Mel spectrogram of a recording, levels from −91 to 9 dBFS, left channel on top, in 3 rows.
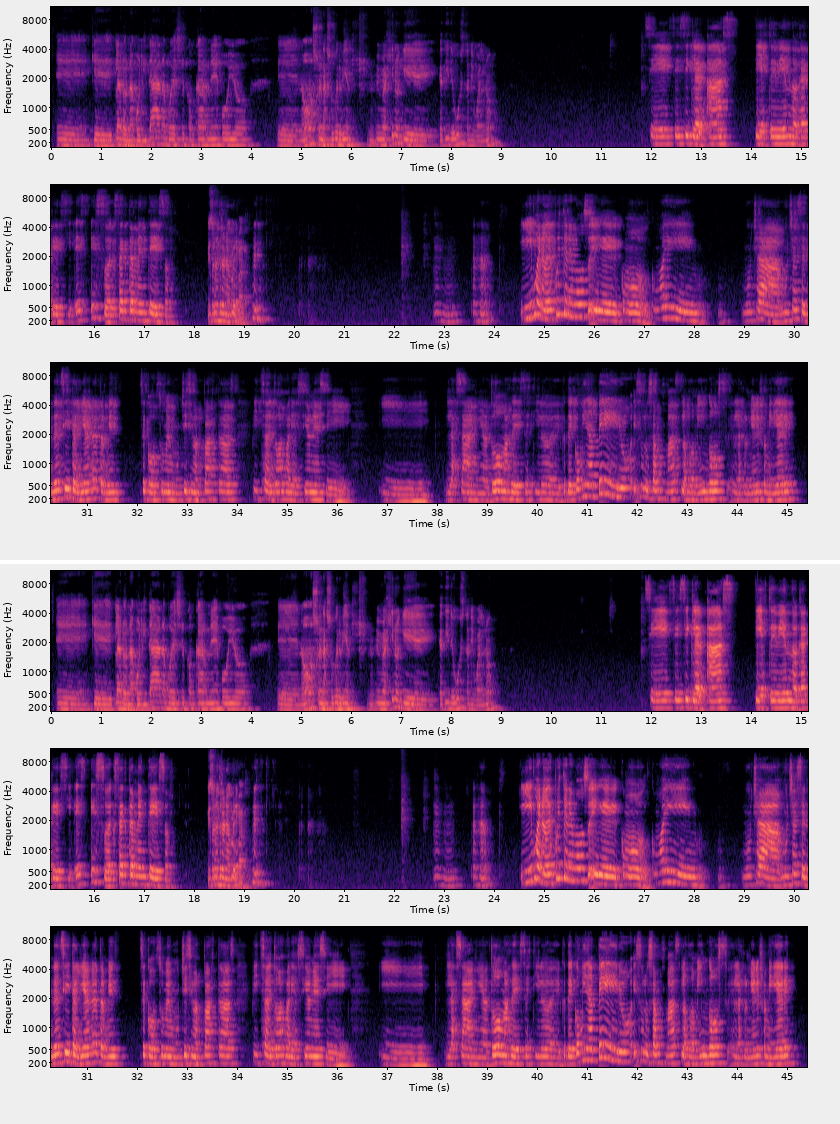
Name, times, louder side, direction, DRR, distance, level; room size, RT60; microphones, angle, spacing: voice 1, 0.1-8.9 18.3-19.1 22.1-22.3, right 2 dB, 35° right, 3.1 m, -29 dB
voice 2, 11.9-13.6 14.1-17.5 18.4-18.9 19.1-19.3 22.8-23.2 23.6-23.9 24.5-28.2 28.5-28.7 29.0-31.6 32.1-33.9 34.3-36.2 36.9-37.8 38.2-45.0, right 3 dB, 60° right, 4.3 m, -23 dB
24.5 x 11.5 x 2.7 m
head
